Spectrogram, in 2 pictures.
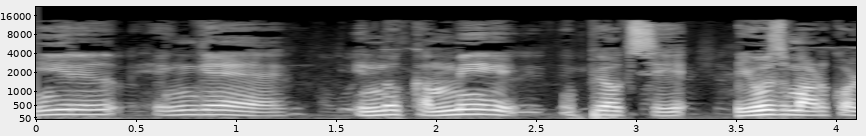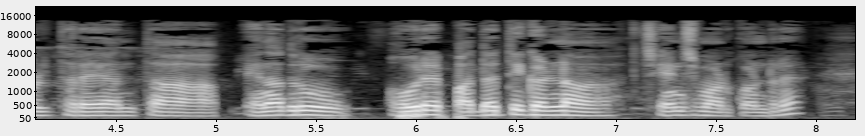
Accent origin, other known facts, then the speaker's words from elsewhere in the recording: Shivamogga, Karnataka, India; ನಾನು ಶಿವಮೊಗ್ಗದಿಂದ ಬಂದಿದ್ದೇನೆ.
